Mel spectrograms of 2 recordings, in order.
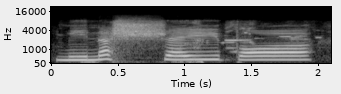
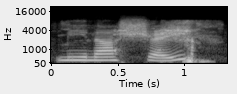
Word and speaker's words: من الشيطان: So we have to say Minash Shaytan. So the Noon and the Sheen have to be joined with force, okay?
